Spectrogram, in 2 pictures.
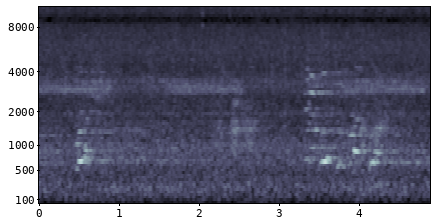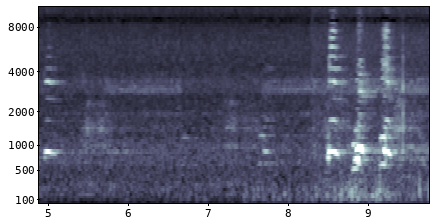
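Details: A flock of whooper swans landing in the Indalsälven delta to rest and preen before heading further south gives scattered soft trumpeting notes, then a burst of loud, bugling honks near the end, over a steady background hiss.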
